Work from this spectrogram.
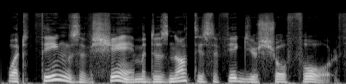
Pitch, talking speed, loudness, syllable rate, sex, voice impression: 130 Hz, 175 wpm, -17 LUFS, 4.0 syllables/s, male, very masculine, very middle-aged, thick, slightly tensed, slightly powerful, slightly bright, soft, slightly muffled, fluent, raspy, cool, intellectual, slightly refreshing, sincere, slightly calm, mature, friendly, reassuring, very unique, very elegant, slightly wild, slightly sweet, lively, slightly strict, slightly modest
